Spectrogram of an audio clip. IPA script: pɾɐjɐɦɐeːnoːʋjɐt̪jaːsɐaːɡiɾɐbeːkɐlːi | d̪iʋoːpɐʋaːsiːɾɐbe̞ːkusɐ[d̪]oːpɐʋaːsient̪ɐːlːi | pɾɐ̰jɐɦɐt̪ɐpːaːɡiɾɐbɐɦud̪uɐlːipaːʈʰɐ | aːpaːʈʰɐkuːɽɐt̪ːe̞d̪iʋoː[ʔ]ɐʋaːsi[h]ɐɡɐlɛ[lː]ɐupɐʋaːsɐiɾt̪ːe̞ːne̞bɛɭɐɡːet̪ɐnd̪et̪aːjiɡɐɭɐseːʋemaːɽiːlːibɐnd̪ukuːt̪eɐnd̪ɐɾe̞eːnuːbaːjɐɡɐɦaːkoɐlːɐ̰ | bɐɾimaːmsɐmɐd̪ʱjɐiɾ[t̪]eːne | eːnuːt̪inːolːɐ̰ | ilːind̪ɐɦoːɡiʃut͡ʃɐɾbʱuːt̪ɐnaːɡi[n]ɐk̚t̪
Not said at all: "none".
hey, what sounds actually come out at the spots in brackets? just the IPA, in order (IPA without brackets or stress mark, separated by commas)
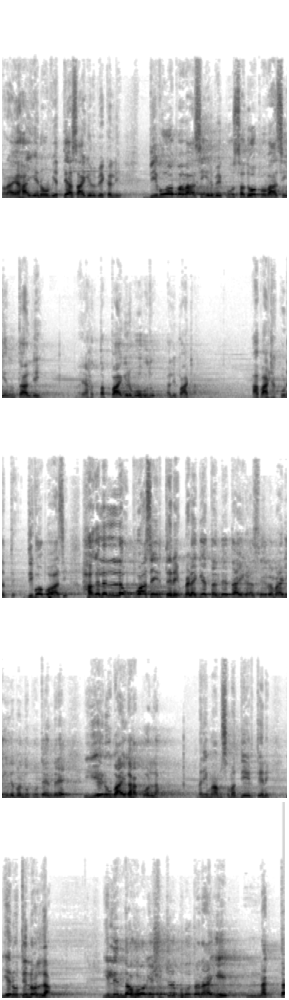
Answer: d̪, p, h, lː, t̪, n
